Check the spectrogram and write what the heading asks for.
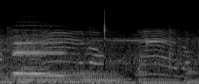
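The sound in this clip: A black cat meows twice, each call a short, tonal, wavering cry with a brief pause between them, fairly faint against a soft background.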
